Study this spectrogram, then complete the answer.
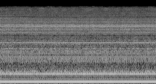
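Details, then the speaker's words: SBL-40 inverter from a Nanchang CJ6A plane (24 VDC motor driving a 3-phase 36 VAC 400 Hz generator), repaired, on a 24 V bench supply drawing about 3.5 A: siren-like wind-up, then steady high buzzing whine; running normally. "you know he heard his baby wind up sounds like a hairy siren at first and then winds up past there and really buzzes along"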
